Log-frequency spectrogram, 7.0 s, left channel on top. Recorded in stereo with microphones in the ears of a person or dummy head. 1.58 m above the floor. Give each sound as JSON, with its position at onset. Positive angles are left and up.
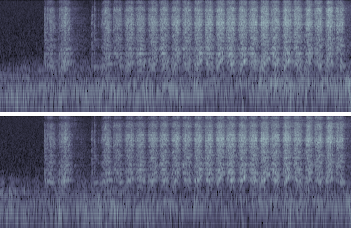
{"t": 0.9, "sound": "sawing", "side_deg": 0, "distance_m": 0.5}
